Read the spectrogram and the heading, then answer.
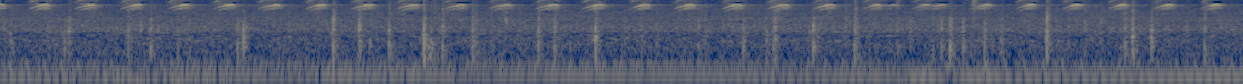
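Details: At a nest in forest at the Robert S. Kennedy Bird Conservancy, Red-eared Parrotfinch chicks, fed by a parent, give thin, very high chirps in a fast, steady stream, about two a second, over a low hum and scattered clicks.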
